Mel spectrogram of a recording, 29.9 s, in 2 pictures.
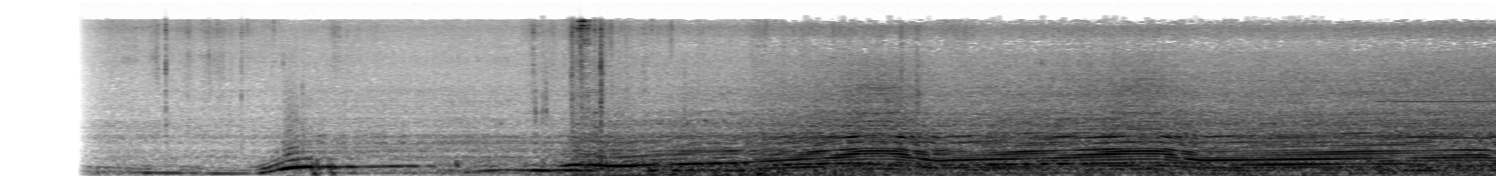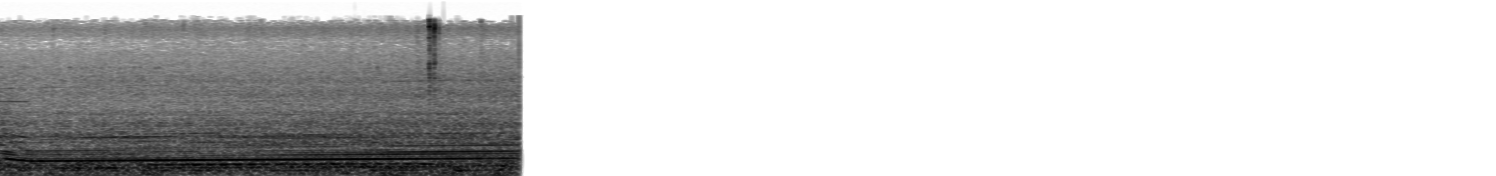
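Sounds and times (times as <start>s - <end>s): car engine accelerating hard: 0.9s - 20.2s.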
